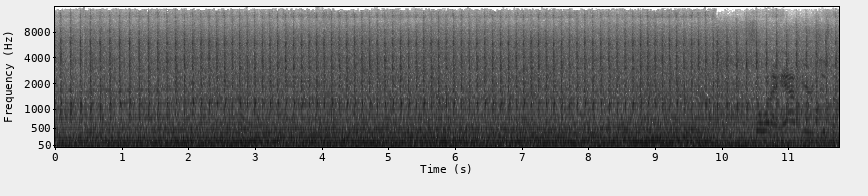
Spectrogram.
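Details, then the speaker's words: Small-block Chevy V8 running with a pronounced deep knock that gets louder as RPM increases: connecting rod bearing knock. "the knock's pretty pronounced you can hear it it actually will follow up with engine RPM so as we increase the RPM the knock's going to get louder"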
